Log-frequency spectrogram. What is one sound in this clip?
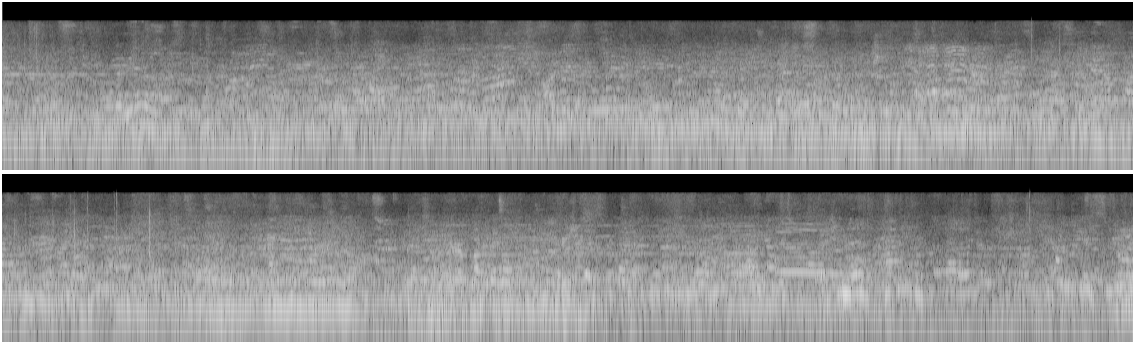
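Women chat quietly nearby amid a soft murmur of voices.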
